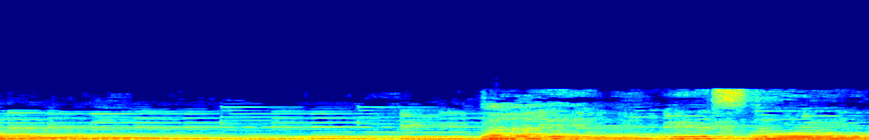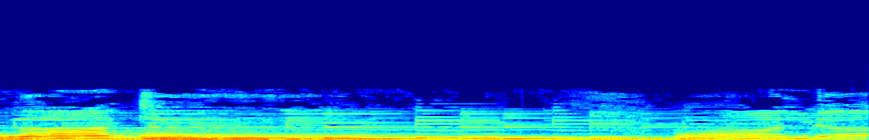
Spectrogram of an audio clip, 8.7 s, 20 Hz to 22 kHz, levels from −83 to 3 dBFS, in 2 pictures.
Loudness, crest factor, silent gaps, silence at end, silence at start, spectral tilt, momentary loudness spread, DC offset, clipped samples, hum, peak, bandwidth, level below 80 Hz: -20 LUFS; 16 dB; none; 0 s; 0 s; -6 dB/octave; 10 LU; 1%; under 0.1%; none; -4 dBFS; 8.4 kHz; -40 dBFS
